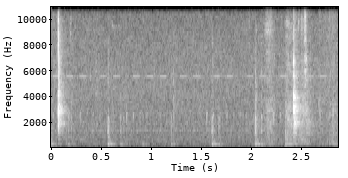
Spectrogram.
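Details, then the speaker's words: MacBook Pro trackpad clicking cleanly after a swollen battery pressing on it, the cause of the trackpad failure, was found; light crisp ticks with each press. "can you hear it it's clicking clicking where it's supposed to"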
